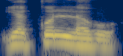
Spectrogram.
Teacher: نون اس کے اندر چلا گیا ہے لام کے اندر اور غائب ہو گیا، اس کو سائلنٹ کر دیں گے، نہیں پڑھیں گے، تو ہم کس طرح پڑھیں گے پھر اس کو؟ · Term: ادغام بلا غنہ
